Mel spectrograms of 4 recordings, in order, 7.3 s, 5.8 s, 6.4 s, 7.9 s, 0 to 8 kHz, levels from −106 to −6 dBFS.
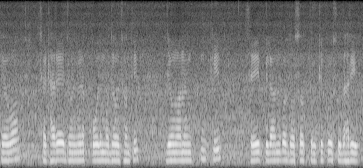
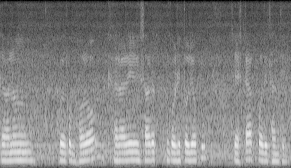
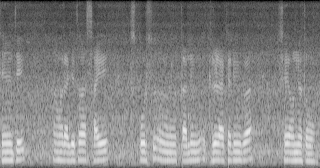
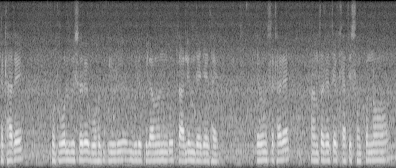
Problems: constant background noise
